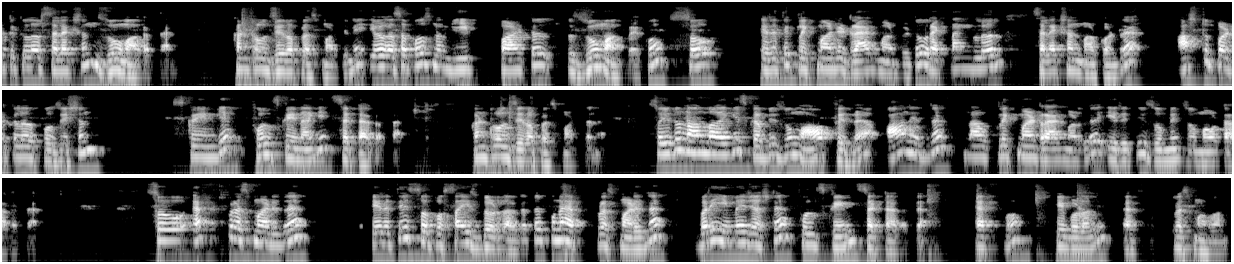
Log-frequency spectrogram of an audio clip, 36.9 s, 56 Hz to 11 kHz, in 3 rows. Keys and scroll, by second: 30.3 f, 30.8 f, 33.9 f, 35.3 f.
